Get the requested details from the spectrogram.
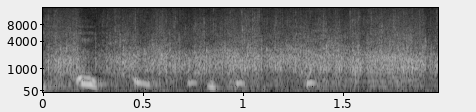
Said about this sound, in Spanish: Se puede aplaudir, ¿eh?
